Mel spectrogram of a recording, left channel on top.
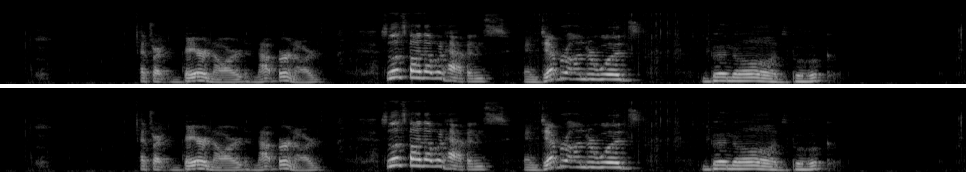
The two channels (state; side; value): identical; both; correlation 1.00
